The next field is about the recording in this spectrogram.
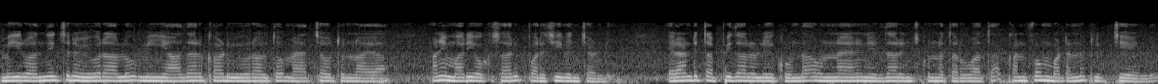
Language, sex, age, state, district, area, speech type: Telugu, male, 18-30, Telangana, Jangaon, rural, spontaneous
